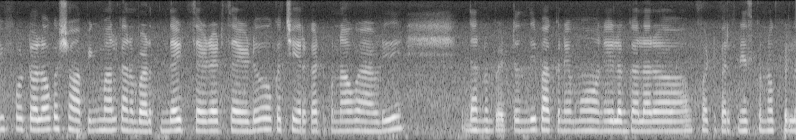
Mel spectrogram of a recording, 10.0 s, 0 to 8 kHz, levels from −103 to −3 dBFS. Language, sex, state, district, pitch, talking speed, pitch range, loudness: Telugu, female, Andhra Pradesh, Srikakulam, 215 Hz, 160 wpm, 205-225 Hz, -17 LUFS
